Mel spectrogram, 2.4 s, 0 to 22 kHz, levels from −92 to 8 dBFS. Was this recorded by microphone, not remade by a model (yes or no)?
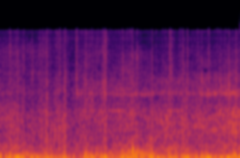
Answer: no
